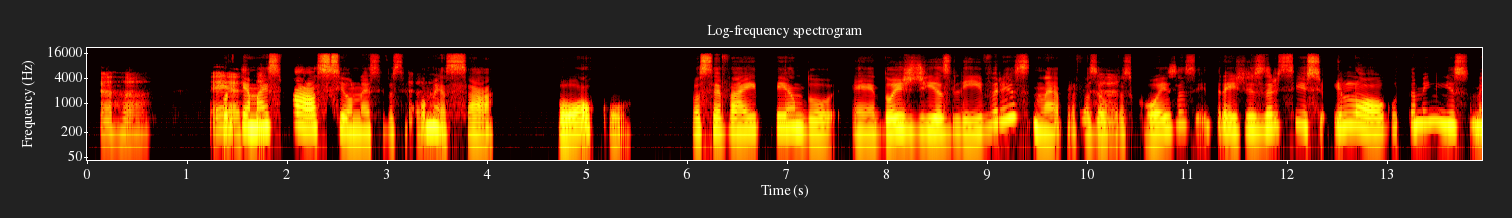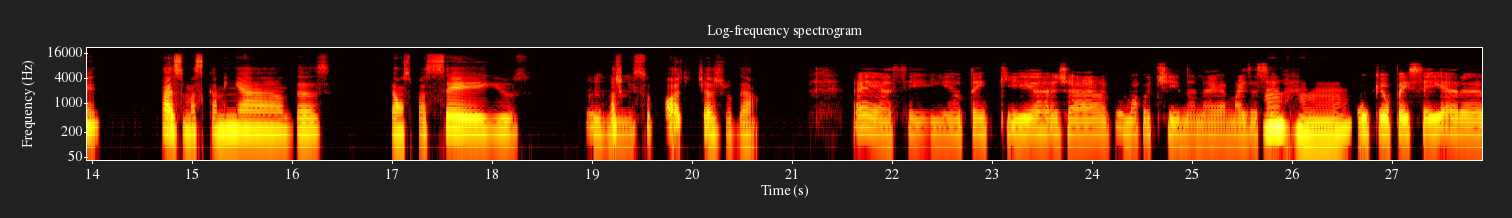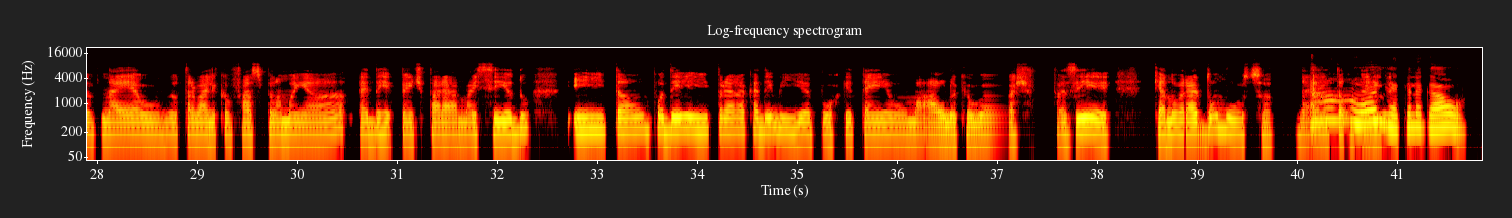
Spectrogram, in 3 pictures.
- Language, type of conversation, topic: Portuguese, advice, Como posso descrever a perda de motivação no trabalho diário?
- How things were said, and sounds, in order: static; tapping; distorted speech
